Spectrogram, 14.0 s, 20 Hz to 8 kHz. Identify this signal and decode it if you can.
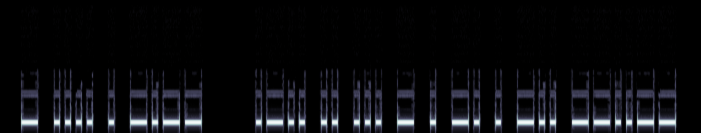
Morse code, heard as a keyed tone, about 11 wpm, 700 Hz. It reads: THEY LISTENED,
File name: 11 WPM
